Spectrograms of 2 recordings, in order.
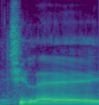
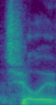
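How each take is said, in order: First: The name is said with Spanish sounds. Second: The name is said with English sounds. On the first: "be a little more Spanish about it" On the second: "is it okay to pronounce it Chile?"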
